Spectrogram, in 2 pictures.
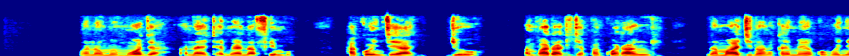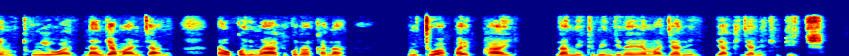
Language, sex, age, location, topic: Swahili, male, 25-35, Kisii, health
